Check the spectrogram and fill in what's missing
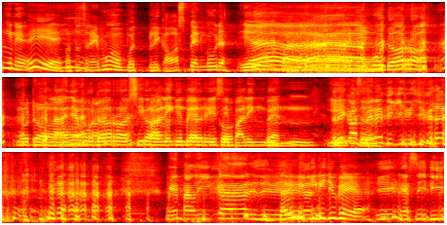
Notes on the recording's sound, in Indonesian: The JokeAss LIVE PODCAST waktu Grand Opening Sedjuk Pejaten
